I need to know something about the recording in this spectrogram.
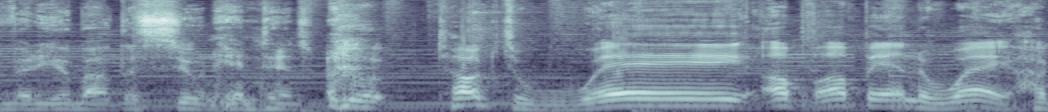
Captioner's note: cough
